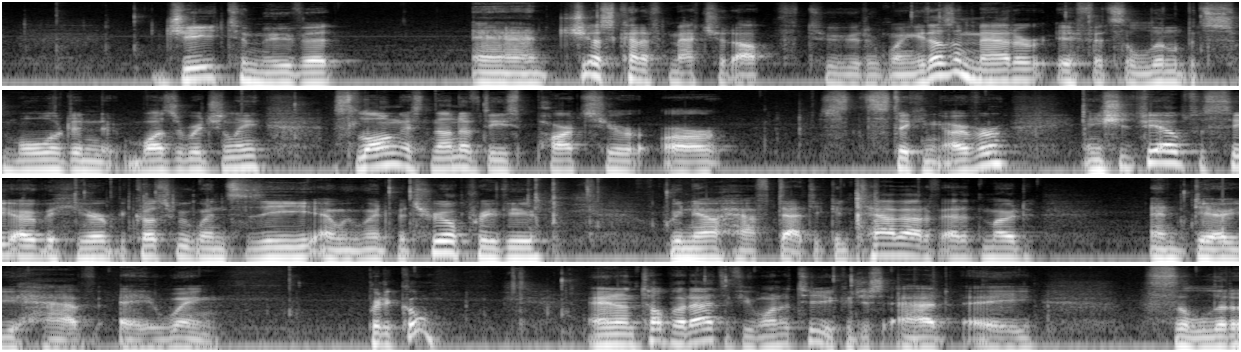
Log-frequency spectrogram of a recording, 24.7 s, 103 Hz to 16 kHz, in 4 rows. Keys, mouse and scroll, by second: 1.0 g, 3.4 s, 4.7 click, 4.8 g, 8.3-11.2 right drag, 11.2-14.5 middle drag, 11.2-11.9 scroll up 1, 14.5 z, 15.1 alt+a, 15.4-16.7 middle drag, 16.7 Tab, 17.0-18.3 middle drag, 18.3-20.0 scroll up 1, 20.0 scroll up 1, 20.0-24.7 middle drag.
